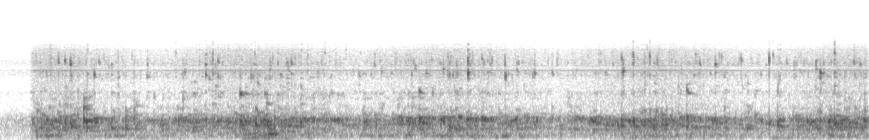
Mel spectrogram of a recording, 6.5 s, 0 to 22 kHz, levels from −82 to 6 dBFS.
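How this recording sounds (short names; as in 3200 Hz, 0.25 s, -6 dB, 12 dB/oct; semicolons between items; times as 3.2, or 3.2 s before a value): tremolo triangle 0.66 Hz, depth 65%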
